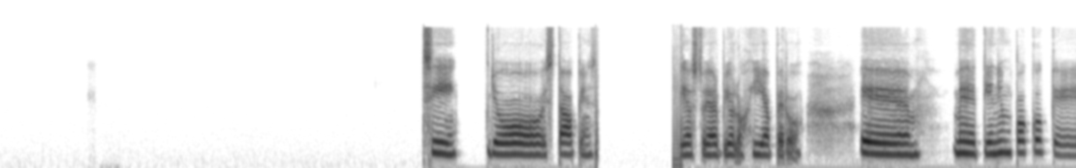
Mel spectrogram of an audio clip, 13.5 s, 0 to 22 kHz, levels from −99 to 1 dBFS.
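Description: Cable pulled and plugged in, 7.43–8.53 s: a spike-like pop, a 1.04 s near-silent gap, 0.1 s of 50 Hz buzz as horizontal harmonic stripes, then a return pop.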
